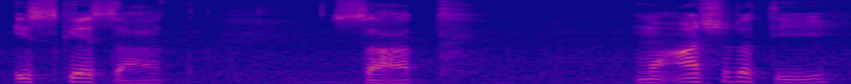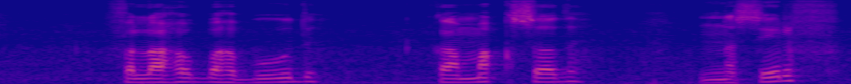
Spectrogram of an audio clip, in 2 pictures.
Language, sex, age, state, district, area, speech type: Urdu, male, 18-30, Delhi, North East Delhi, urban, spontaneous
